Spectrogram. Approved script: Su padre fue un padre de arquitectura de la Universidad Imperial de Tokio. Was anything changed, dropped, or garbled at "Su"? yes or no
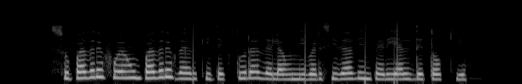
no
